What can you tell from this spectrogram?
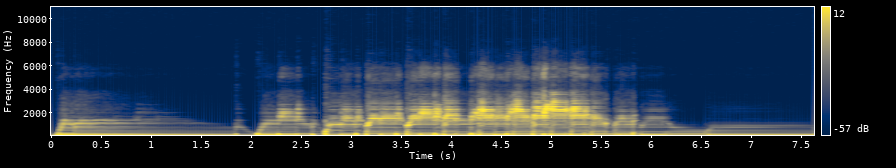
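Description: Fender Precision Bass played through an EarthQuaker Devices Spatial Delivery envelope filter: a held low note, then a quick run of plucked notes about two seconds in, the tone getting brighter as the notes come fast, and a held note ringing out near the end.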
